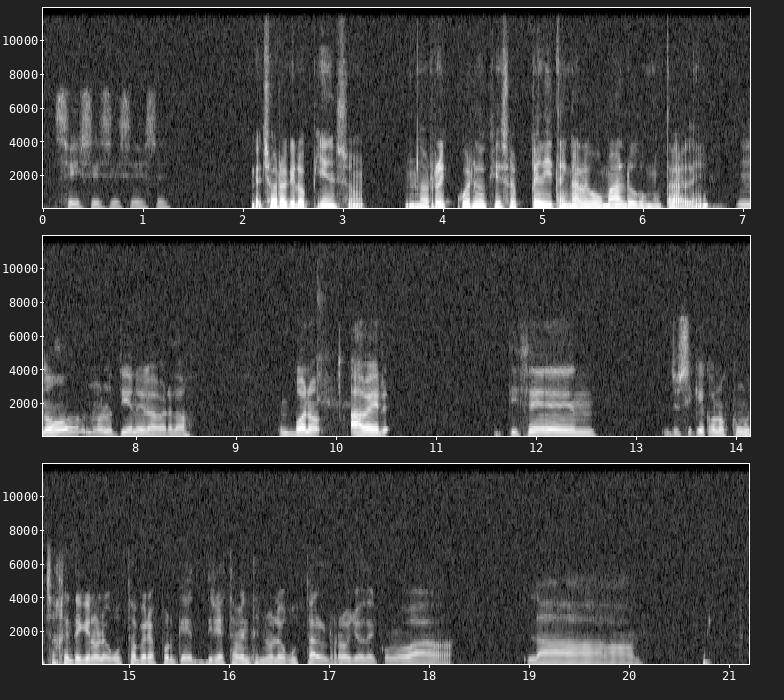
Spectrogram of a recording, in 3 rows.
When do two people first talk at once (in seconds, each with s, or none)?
none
